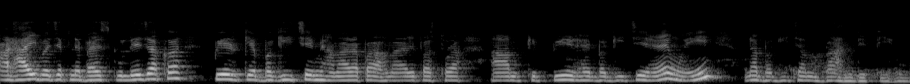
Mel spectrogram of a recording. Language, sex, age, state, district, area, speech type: Hindi, female, 45-60, Uttar Pradesh, Ghazipur, urban, spontaneous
